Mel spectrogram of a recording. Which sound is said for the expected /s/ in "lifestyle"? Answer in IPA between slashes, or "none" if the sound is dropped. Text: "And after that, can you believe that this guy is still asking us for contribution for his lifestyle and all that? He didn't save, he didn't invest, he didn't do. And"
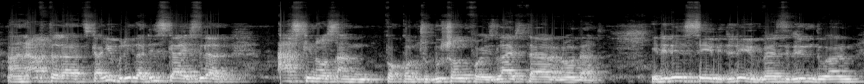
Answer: /s/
